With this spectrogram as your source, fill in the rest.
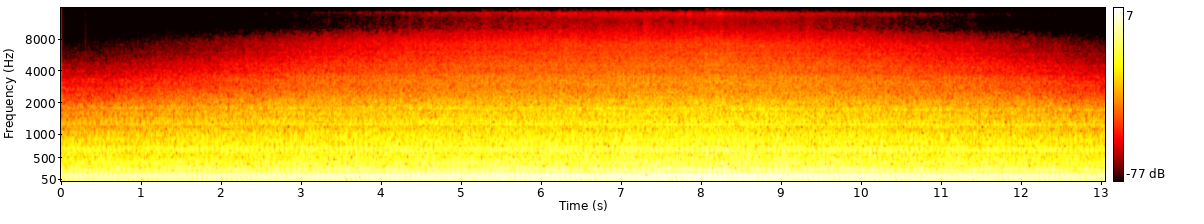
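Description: A diesel locomotive engine drones loudly and swells as it passes.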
